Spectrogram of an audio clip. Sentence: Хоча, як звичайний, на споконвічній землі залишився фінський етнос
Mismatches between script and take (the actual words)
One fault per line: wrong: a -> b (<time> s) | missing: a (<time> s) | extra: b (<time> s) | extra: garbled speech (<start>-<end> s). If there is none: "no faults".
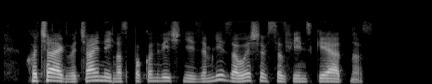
no faults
